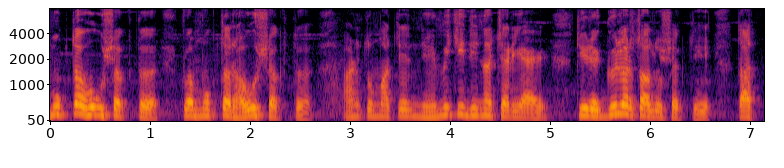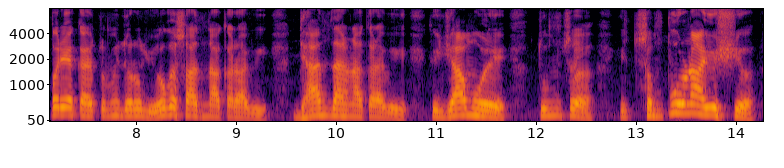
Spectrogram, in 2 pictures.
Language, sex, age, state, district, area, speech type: Marathi, male, 60+, Maharashtra, Kolhapur, urban, spontaneous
